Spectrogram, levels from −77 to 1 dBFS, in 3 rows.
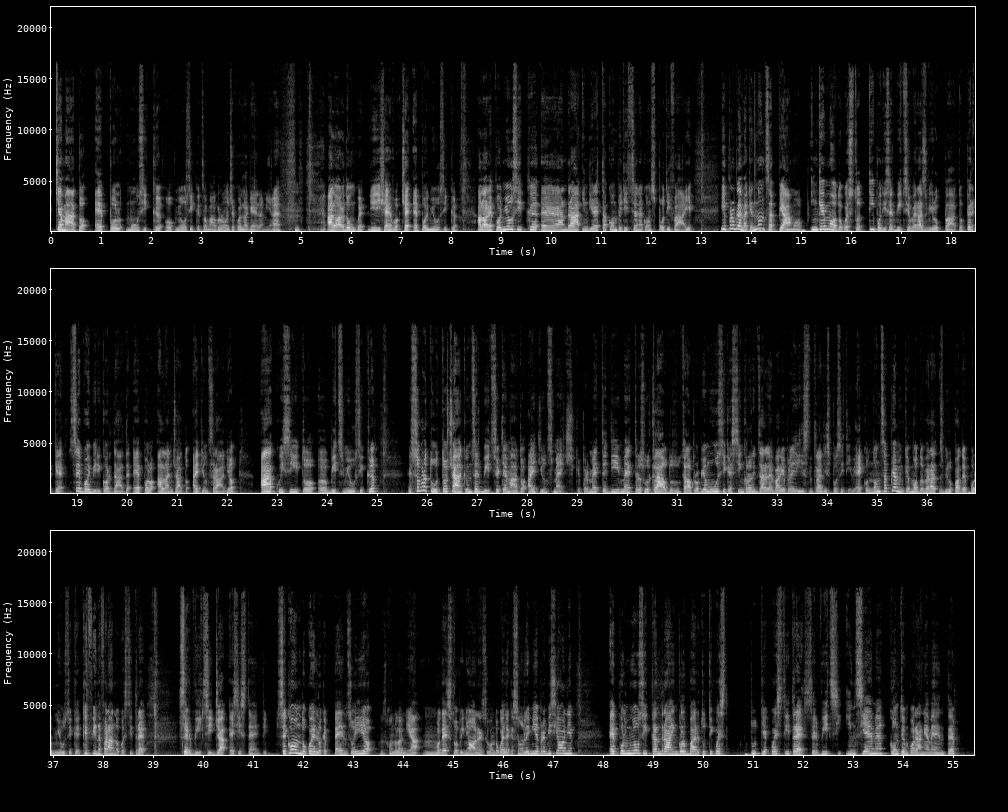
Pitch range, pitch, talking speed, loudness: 160-225 Hz, 195 Hz, 150 wpm, -21 LUFS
